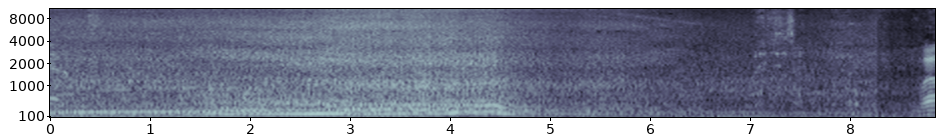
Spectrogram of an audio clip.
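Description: Road traffic heard from inside a truck, a steady low engine drone and road rumble that swells, then eases off into quieter idling, with people talking over it.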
